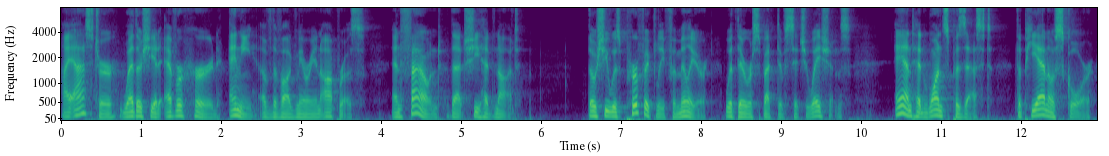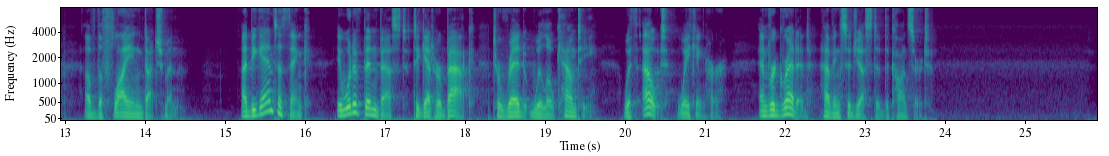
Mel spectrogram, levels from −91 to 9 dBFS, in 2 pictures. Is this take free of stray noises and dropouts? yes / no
yes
